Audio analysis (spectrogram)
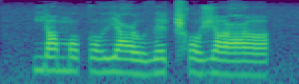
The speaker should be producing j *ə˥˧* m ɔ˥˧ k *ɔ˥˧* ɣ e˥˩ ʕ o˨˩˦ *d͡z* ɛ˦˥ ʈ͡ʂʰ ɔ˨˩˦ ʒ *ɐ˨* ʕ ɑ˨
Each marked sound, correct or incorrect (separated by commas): incorrect, correct, incorrect, incorrect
